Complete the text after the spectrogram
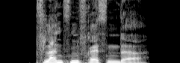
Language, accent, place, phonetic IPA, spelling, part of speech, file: German, Germany, Berlin, [ˈp͡flant͡sn̩ˌfʁɛsn̩dɐ], pflanzenfressender, adjective, De-pflanzenfressender.ogg
- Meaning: inflection of pflanzenfressend: 1. strong/mixed nominative masculine singular 2. strong genitive/dative feminine singular 3. strong genitive plural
